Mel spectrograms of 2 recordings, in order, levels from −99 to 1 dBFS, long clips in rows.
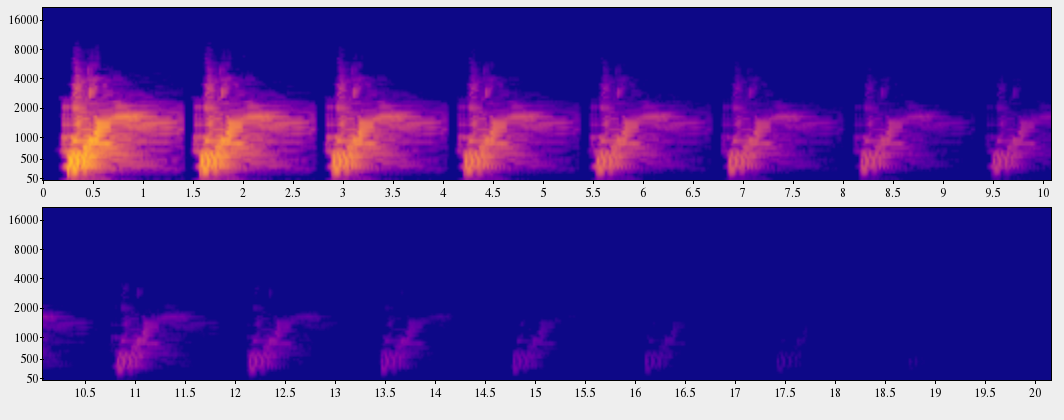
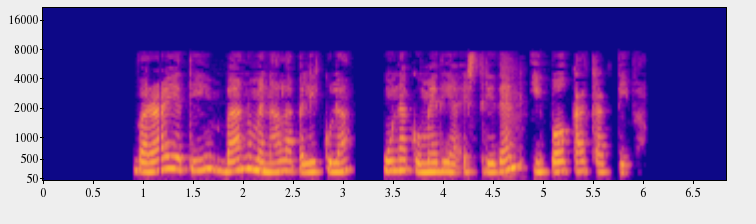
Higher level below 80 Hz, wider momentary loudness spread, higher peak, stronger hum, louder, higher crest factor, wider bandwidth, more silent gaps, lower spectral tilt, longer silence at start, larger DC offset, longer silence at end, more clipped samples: second, -74 dBFS vs -64 dBFS; first, 28 LU vs 8 LU; first, -2 dBFS vs -6 dBFS; neither; about the same, -23 LUFS vs -22 LUFS; first, 28 dB vs 16 dB; second, 5.8 kHz vs 7.8 kHz; about the same, 2.74-2.78 s, 4.05-4.11 s, 5.36-5.44 s, 6.68-6.77 s vs 3.11-3.39 s; second, -4 dB/octave vs -6 dB/octave; second, 0.2 s vs 0.9 s; neither; first, 13 s vs 1 s; neither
